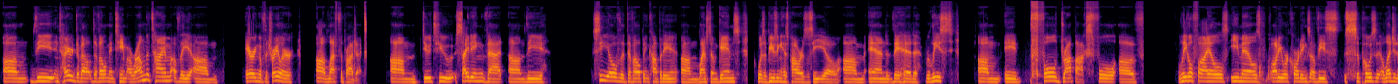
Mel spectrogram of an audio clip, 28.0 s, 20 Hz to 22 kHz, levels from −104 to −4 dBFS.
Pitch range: 140-165 Hz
